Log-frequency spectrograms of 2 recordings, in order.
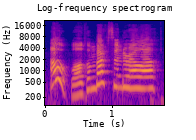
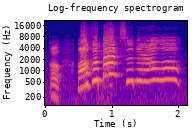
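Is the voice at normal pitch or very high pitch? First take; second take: normal; very high. First: The voice is at a normal speaking pitch. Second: The voice jumps to a very high pitch.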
